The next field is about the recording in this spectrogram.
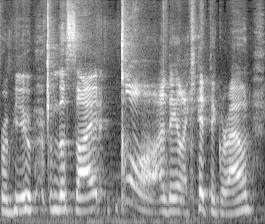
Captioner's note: jaw clicking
